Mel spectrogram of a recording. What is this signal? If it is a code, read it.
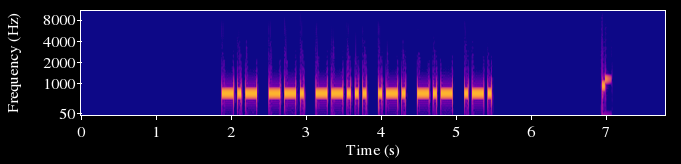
Morse code, heard as a keyed tone, about 22 wpm, 700 Hz. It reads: KG7RKR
